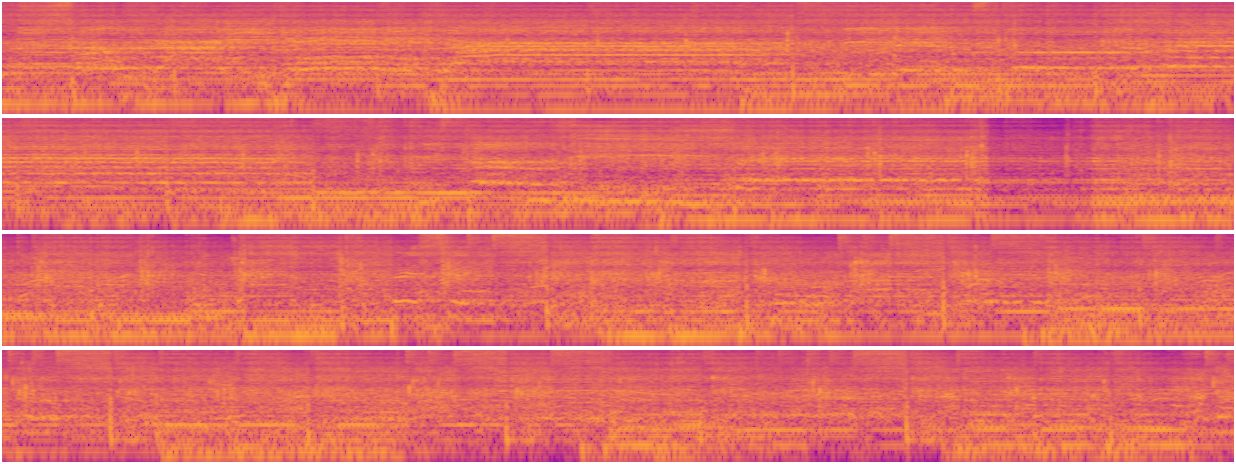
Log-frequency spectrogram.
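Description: Live gospel worship music: a large congregation and choir singing along with a band, with a brief break a little before halfway.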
